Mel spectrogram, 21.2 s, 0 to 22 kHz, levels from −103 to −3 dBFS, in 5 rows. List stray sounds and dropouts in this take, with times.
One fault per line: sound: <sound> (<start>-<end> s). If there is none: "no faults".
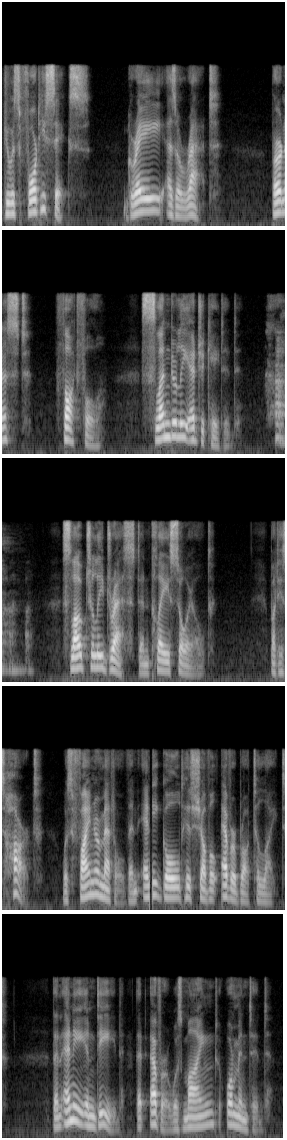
sound: laugh (8.2-9.0 s)
sound: dropout (14.9-15.0 s)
